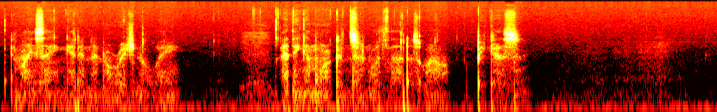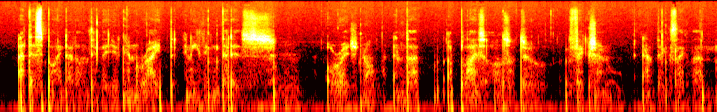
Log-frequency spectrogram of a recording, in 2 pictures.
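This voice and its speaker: Whispering at a fairly quick pace with long, frequent pauses, the speaker keeps a relaxed tone over noticeable background noise. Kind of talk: ASMR whispered rambling talk to camera. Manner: whispering, soft, relaxed.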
